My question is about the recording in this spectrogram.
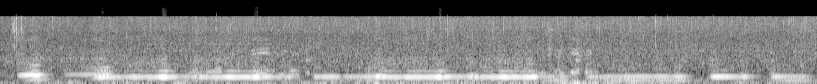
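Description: Indigenous Amazonian wind instruments sounding long, low held notes in two parts together, each note lasting about a second before a short break and the next.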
